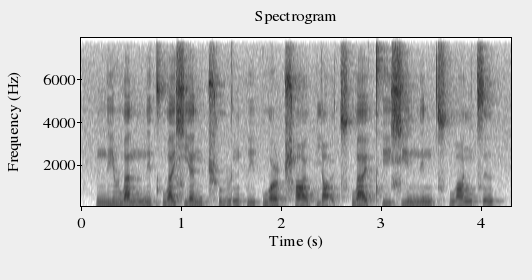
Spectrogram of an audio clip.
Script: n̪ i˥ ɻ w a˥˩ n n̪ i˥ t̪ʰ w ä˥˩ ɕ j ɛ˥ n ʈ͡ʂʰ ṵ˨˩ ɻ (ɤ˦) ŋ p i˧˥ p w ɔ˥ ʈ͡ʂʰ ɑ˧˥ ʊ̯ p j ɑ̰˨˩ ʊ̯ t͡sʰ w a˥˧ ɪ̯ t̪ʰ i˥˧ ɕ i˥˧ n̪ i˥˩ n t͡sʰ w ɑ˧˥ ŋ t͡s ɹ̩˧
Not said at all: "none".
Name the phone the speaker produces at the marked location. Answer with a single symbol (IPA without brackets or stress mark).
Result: ɤ˦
